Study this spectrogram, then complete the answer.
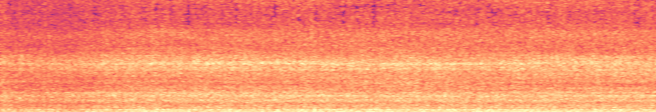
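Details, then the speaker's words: Geothermal heat pump after blower motor replacement, water loop running, fan ramping to high speed: steady low hum and constant even drone, no rubbing or rattles; blower running normally. "up There She Goes going the highspeed ramp on oh she sounds good sounds good"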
